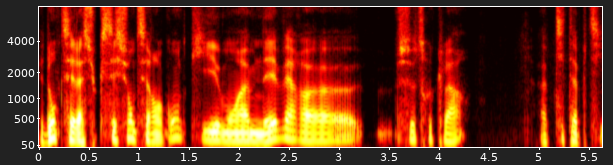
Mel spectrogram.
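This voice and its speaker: Long, frequent pauses break up a man's moderate pace and fairly even intonation at medium pitch. The sound is dry and close, with no echo. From Grigny, Essonne, Paris suburbs, France. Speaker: mayor. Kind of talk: interview. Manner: hesitant, many fillers.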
